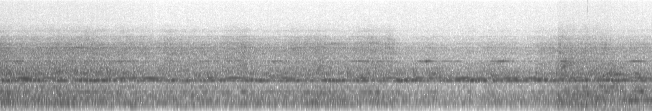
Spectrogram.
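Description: Film soundtrack playing from a television: music over a steady rushing noise, with a high held tone running through it.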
